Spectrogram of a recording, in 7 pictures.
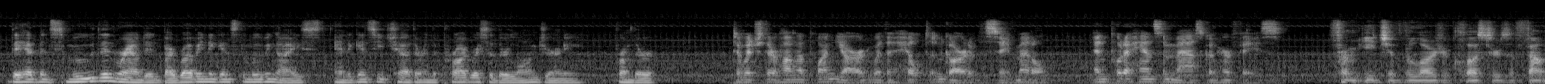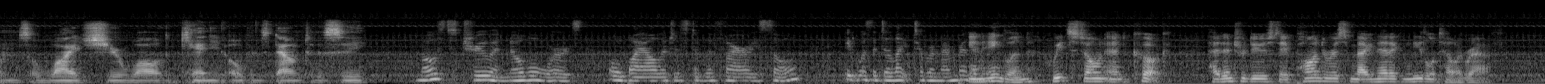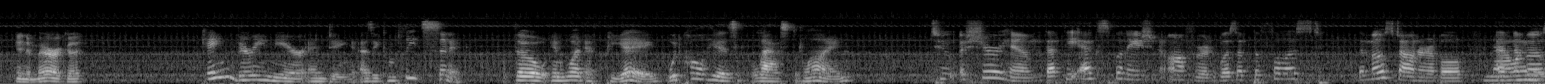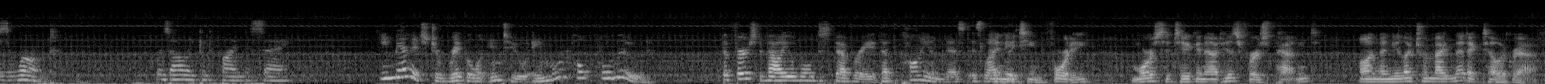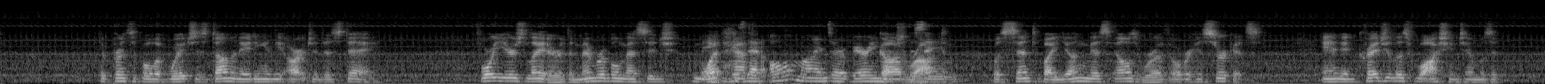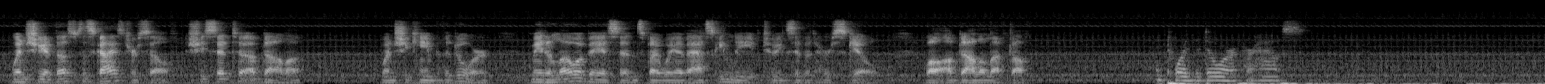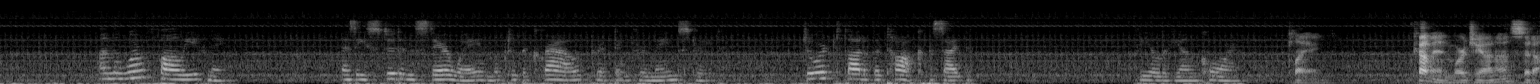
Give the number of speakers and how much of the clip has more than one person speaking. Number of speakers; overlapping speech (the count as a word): eight, about 4%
